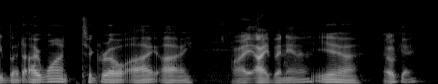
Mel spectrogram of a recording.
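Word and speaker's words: ʻAeʻae: my new property but I want to grow i-i-i-i banana yeah okay it's one that the high captain it's spelled a E - a E and it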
